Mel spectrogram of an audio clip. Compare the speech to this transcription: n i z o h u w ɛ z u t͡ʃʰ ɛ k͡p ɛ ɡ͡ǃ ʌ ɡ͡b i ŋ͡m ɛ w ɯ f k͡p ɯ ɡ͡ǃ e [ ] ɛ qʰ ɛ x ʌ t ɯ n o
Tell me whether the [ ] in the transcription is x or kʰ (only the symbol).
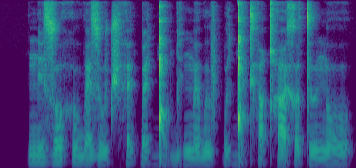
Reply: kʰ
